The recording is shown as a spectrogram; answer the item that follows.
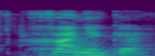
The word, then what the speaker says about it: חנוכּה: Это ков, ханике, ударение на а.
